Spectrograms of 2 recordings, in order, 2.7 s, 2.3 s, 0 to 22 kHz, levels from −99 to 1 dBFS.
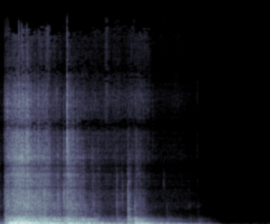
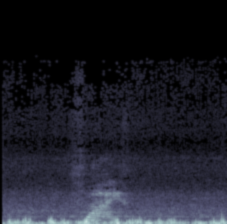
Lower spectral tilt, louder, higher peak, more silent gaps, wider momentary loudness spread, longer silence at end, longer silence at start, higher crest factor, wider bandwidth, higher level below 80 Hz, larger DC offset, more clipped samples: second, -7 dB/octave vs -9 dB/octave; first, -22 LUFS vs -28 LUFS; about the same, -6 dBFS vs -6 dBFS; neither; first, 19 LU vs 6 LU; first, 1 s vs 0 s; about the same, 0.05 s vs 0.05 s; about the same, 18 dB vs 20 dB; first, 14.5 kHz vs 7.2 kHz; about the same, -38 dBFS vs -40 dBFS; neither; neither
